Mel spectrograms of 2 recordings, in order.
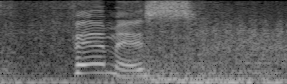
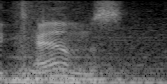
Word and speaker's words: Thames: way i disagree because themis is incorrect or femmes i would even say that before i'd say thames i had to train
